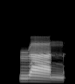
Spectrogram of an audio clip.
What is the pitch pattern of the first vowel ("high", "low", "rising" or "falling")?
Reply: falling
